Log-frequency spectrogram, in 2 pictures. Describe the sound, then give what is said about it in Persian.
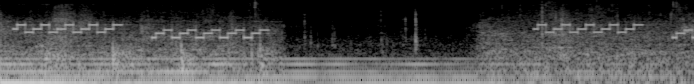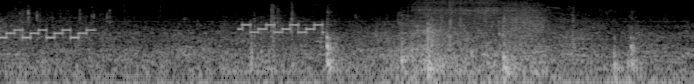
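A telephone rings in trilling bursts grouped in pairs, repeating several times with short pauses between, under a faint low hum and some creaking mechanical noise. “خانم بازرس، زنگ زد.”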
